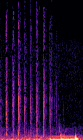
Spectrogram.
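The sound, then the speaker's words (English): Rapid, evenly spaced clicks of typing on a computer keyboard, about eight keystrokes in a second, then a low steady hum-like tone takes over. No one speaks. “I like how I've just got like hammering of the keyboard in the background.”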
